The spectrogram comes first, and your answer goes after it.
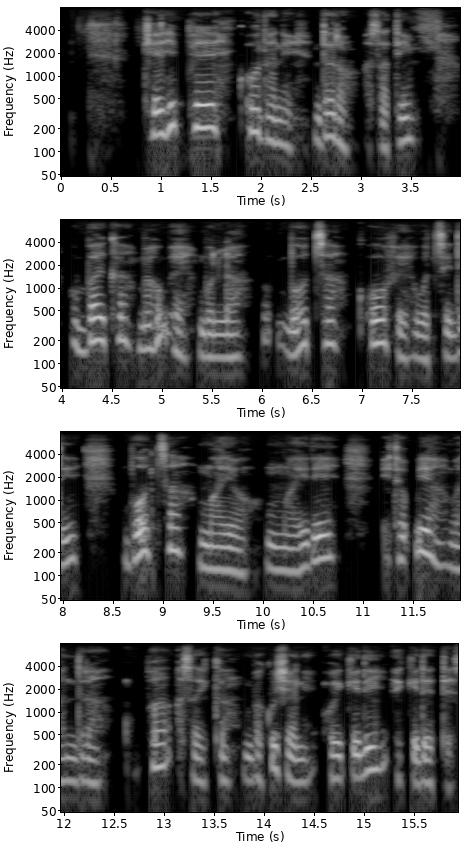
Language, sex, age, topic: Gamo, male, 25-35, government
